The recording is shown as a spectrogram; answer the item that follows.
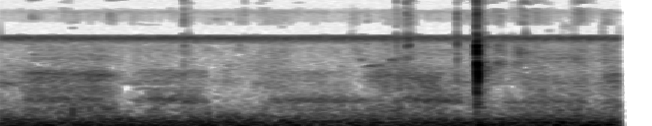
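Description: Bypass pruning shears snipping a thorn off a rose stem: one sharp, short snip about three seconds in, over a quiet outdoor background.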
